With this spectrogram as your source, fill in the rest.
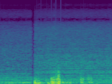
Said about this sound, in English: Sorry for the fan, but it stinks.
